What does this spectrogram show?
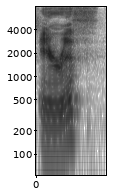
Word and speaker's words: Aerith: it's I think it's Aerith but Aris sounds a lot easier to pronounce yeah Aerith just sounds kind of dumb no it's supposed to sound like earth Aerith earth I guess cuz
